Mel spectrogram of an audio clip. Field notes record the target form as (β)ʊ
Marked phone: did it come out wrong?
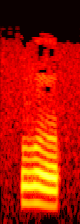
no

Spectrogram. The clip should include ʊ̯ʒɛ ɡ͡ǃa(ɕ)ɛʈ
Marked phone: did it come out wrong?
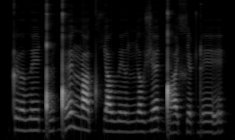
no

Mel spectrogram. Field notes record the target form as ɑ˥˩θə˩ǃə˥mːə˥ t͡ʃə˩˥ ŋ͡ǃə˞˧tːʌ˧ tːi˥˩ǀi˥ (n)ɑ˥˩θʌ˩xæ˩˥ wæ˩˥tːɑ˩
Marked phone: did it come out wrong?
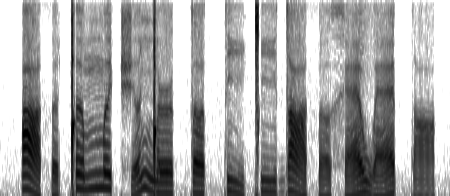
yes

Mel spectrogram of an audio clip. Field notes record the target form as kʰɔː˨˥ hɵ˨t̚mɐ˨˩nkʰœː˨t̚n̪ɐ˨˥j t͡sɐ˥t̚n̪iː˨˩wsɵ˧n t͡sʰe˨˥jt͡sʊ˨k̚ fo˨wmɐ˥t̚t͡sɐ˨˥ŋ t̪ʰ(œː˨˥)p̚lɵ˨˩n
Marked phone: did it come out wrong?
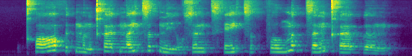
yes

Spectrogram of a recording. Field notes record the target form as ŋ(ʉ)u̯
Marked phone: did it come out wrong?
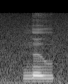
yes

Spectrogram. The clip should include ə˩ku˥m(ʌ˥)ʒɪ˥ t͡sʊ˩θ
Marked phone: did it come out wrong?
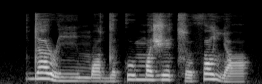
no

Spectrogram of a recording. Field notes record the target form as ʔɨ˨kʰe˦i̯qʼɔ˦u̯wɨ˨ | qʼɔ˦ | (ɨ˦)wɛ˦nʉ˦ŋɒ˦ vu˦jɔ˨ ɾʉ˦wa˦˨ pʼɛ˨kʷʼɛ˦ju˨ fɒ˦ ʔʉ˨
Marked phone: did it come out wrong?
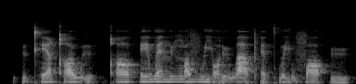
yes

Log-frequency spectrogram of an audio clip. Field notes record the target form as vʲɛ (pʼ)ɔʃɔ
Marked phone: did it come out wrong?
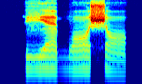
yes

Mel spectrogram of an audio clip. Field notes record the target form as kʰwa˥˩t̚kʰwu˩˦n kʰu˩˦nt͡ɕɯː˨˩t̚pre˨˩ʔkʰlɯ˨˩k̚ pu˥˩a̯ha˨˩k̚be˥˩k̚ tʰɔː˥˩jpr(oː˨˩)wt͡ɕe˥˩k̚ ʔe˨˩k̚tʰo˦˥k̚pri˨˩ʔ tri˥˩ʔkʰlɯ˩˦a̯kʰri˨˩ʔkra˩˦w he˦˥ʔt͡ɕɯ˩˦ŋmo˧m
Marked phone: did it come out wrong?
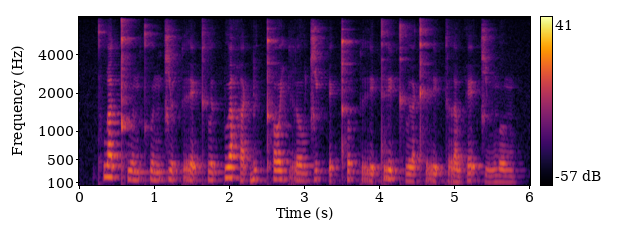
yes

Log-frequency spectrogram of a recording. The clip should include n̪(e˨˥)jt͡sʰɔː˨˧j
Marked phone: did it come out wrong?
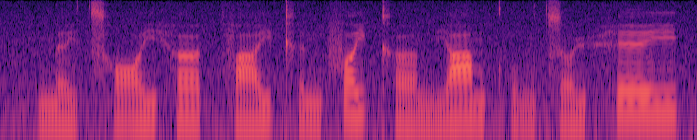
yes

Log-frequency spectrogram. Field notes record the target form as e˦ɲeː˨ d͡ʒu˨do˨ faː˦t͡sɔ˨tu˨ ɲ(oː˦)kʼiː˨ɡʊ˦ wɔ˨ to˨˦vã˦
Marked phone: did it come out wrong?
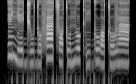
no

